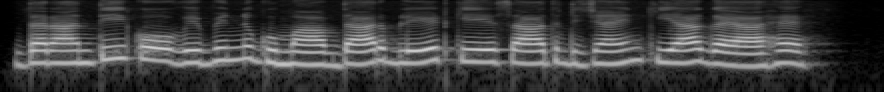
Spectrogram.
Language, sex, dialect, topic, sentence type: Hindi, female, Marwari Dhudhari, agriculture, statement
